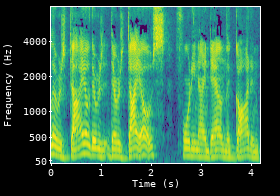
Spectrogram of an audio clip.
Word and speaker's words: Dios: Dios is pronounced.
